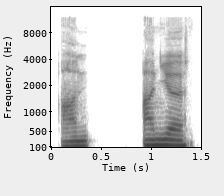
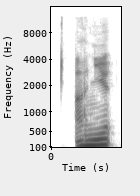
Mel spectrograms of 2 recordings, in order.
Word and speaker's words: Ajna: um which is I think it's pronounced an ana chakra a j n a I'm trying to pull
